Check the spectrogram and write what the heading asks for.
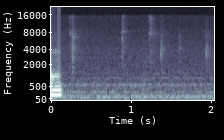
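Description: Near quiet, with a few faint scattered clicks, after a drawn-out spoken 'um' trails off right at the start.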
